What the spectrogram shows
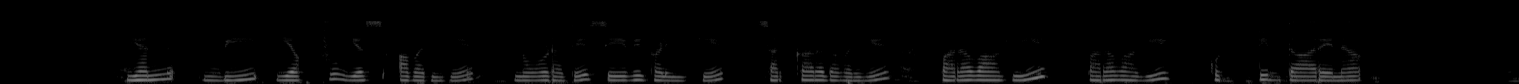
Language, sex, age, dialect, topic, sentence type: Kannada, female, 18-24, Central, banking, question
